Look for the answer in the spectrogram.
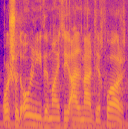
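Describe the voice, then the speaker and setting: An actor playing a smug, mocking officer among conspirators in a dramatic video game. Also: male voice, mid-range voice, moderate pace, music in the background, close to an everyday voice. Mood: smug, teasing.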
